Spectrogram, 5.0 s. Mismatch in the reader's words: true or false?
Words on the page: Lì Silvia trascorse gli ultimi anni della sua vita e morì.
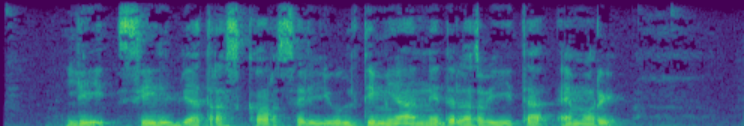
true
